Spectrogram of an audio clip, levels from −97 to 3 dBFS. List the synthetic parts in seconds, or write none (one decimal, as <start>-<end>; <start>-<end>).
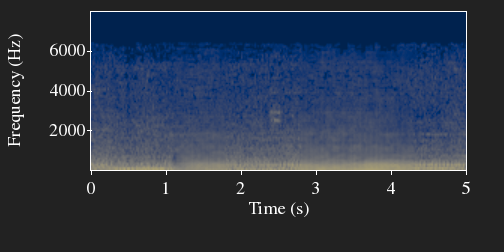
1.1-1.8; 2.8-4.3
